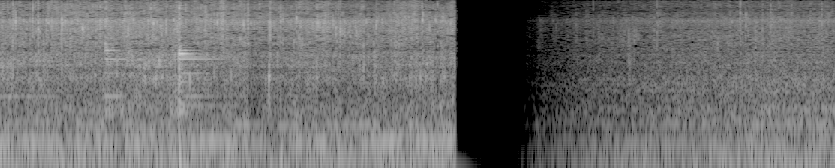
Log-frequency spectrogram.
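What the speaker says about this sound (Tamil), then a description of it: "சின்ன வெங்காயம் நல்லா வதக்கிக்கலாம்" Small onions sautéing in hot oil for a goat intestine curry give a steady, close sizzle with stirring scrapes, broken by a half-second silence before the frying returns.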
